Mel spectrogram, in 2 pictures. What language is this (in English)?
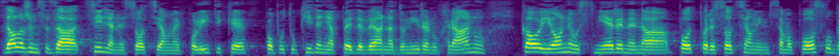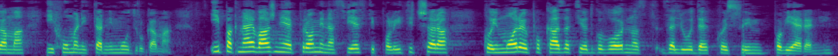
Croatian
